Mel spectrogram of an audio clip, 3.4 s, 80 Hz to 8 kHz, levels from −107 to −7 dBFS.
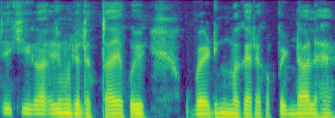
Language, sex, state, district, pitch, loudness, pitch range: Hindi, male, Uttar Pradesh, Jyotiba Phule Nagar, 105 Hz, -18 LUFS, 100-105 Hz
